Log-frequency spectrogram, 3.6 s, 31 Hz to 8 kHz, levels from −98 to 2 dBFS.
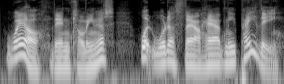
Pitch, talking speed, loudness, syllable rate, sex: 120 Hz, 170 wpm, -19 LUFS, 4.1 syllables/s, male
